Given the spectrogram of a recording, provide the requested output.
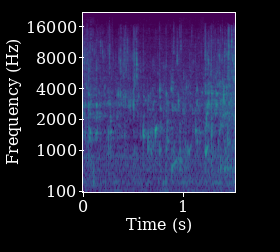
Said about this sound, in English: the remaining water to fill up, I'm going to be using from the kettle. So we're going to add this water in.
